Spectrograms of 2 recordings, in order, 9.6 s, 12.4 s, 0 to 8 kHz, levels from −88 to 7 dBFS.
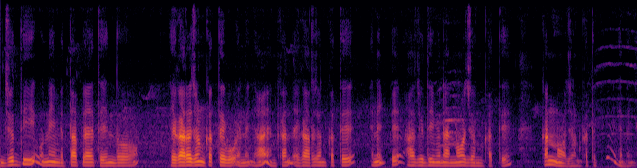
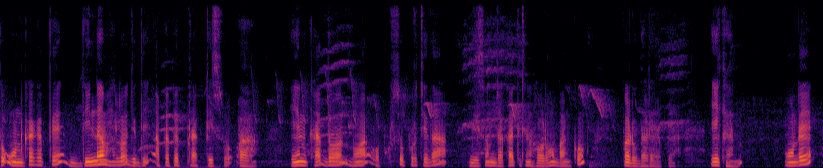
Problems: none marked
